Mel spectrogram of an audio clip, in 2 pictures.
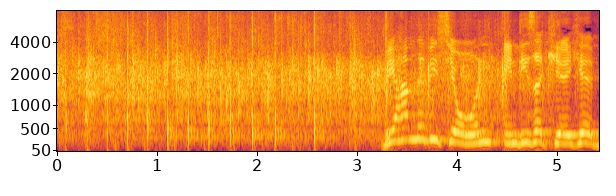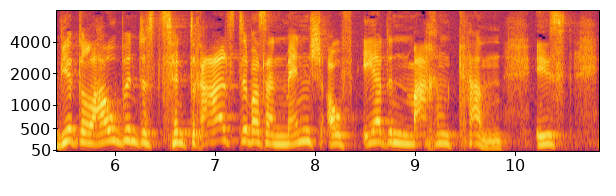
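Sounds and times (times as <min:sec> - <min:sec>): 
audience applause: 0:00.0 - 0:05.2
speech: 0:03.3 - 0:10.8.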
